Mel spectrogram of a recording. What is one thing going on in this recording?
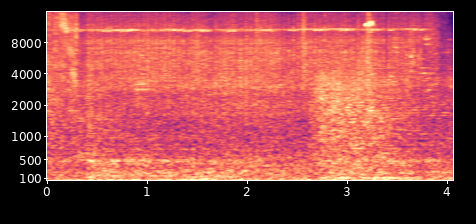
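Weapons fire in short bursts.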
